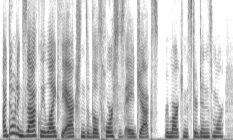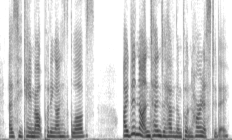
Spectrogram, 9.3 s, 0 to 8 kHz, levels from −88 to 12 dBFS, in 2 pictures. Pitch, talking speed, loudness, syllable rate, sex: 235 Hz, 215 wpm, -18 LUFS, 5.9 syllables/s, female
